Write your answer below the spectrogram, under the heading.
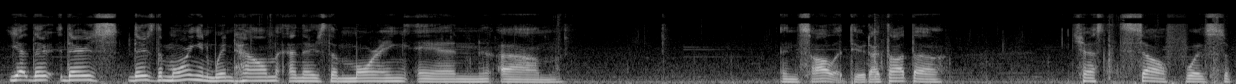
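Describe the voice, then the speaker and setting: A man's voice: a little high, darkish tone, a little hiss or hum. A man streaming a video game live, chatting casually and thinking aloud in a rambling, self-deprecating way. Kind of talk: casual gameplay commentary.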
